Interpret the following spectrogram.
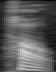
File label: "hauh3", taiwanese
